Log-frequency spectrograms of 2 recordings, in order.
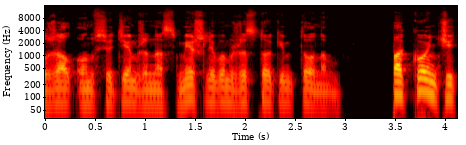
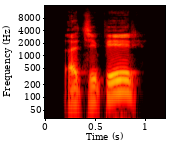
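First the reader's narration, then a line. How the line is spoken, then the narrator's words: Shout. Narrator (Russian): крикнул уродливый вождь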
